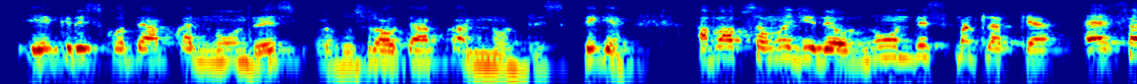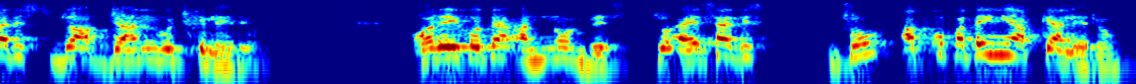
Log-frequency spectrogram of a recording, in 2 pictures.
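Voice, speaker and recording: भारतीय लहजे वाला एक ट्रेडिंग मेंटर वीडियो कॉल पर अनौपचारिक ऑनलाइन क्लास लेता है, हिंदी-अंग्रेज़ी मिलाकर बातूनी अंदाज़ में बोलता है और बातें दोहराता रहता है। उसकी आवाज़ ऊँची और थोड़ी खुरदरी है, और कॉल का ऑडियो फीका, लो-फाई है।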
